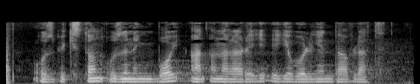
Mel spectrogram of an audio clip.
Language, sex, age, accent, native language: Uzbek, male, 18-24, Samarqand, Uzbek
